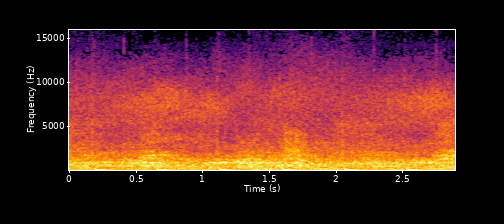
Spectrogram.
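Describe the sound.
A rowing machine flywheel spinning during a hard workout, a constant loud whir overlaid with six regular low surging whooshes, about two per second, one for each stroke.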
